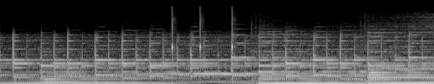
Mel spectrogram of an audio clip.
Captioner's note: snapping fingers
